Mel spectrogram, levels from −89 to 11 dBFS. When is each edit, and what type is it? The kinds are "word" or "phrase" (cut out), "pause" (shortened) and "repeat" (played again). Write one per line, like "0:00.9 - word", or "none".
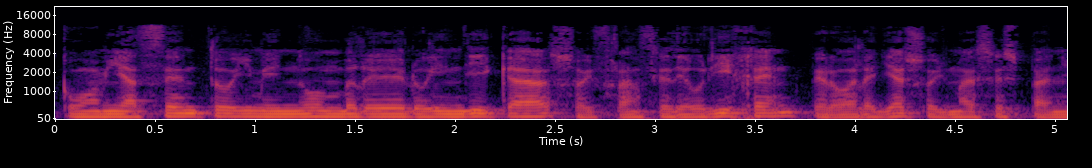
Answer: none

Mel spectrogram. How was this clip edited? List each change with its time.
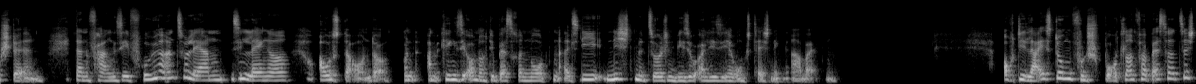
0:02.4 - word
0:03.2 - word
0:04.4 - word
0:05.8 - word

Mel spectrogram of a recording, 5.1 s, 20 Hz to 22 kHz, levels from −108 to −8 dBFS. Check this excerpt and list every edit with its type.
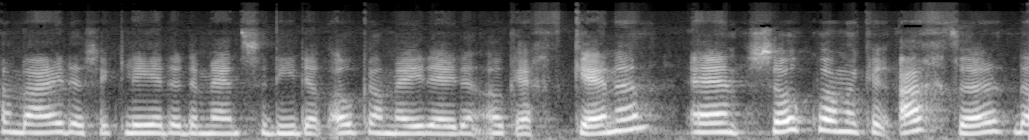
0:03.3 - pause

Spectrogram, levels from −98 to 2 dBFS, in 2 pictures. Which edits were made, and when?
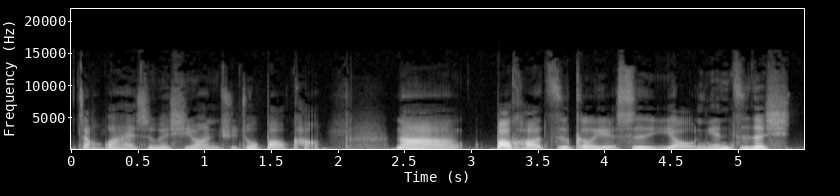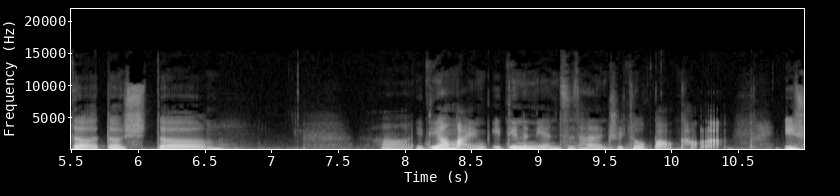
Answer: none

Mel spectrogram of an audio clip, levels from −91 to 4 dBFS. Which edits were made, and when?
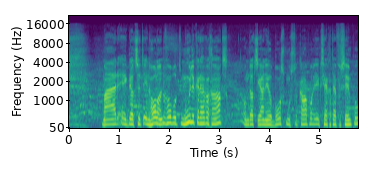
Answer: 0:01.2 - word
0:01.9 - word
0:03.8 - phrase

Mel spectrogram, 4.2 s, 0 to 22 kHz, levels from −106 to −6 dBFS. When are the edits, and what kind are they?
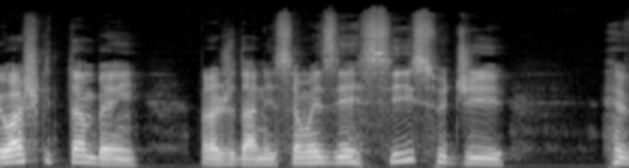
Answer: none

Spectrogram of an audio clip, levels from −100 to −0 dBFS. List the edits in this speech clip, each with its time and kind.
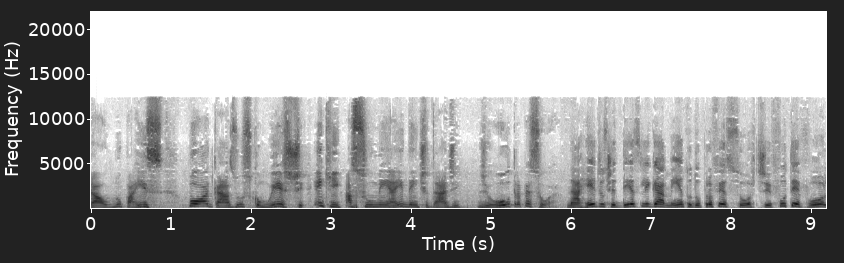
0:01.5 - word
0:02.7 - pause
0:03.1 - word
0:05.9 - pause
0:06.4 - phrase

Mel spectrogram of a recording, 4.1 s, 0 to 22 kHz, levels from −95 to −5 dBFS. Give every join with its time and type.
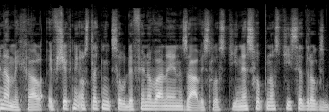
0:01.4 - word
0:02.3 - word

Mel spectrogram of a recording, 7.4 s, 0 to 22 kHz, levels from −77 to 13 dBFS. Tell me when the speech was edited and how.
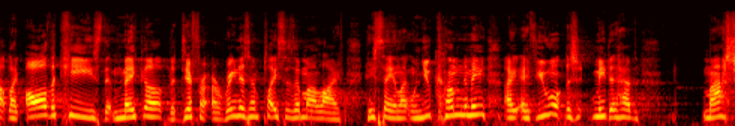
none

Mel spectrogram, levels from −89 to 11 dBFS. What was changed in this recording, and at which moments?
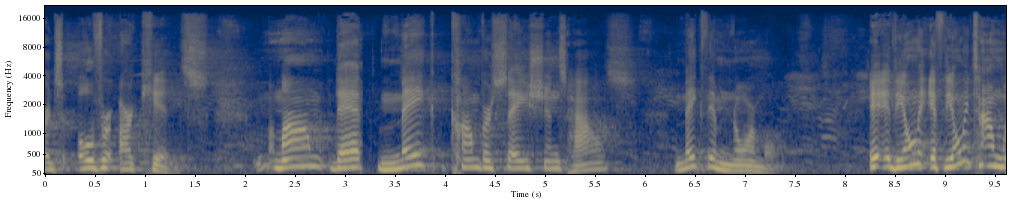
0:03.2 - word
0:05.2 - phrase

